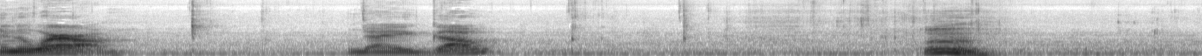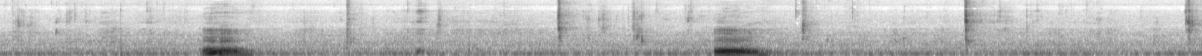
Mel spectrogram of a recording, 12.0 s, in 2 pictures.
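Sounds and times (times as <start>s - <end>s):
man chewing food: 0.8s - 1.6s, 2.6s - 12.0s
closed-mouth vocal sound: 4.6s - 5.1s, 7.0s - 7.4s, 9.5s - 10.0s.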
